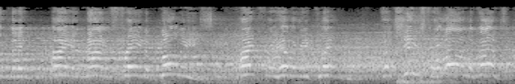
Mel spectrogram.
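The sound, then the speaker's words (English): At a Democratic convention in Nevada, a large crowd of Bernie Sanders supporters boos Senator Barbara Boxer loudly and continuously, many overlapping voices forming a dense, wavering roar with scattered shouts rising through it for the full seven seconds. “Keep on booing and boo yourselves out of this election.”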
